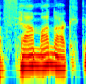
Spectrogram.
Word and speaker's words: Fermanagh: Also das wird geschrieben F-E-R-M-A-N-A-G-H. Fermanagh geschrieben, Fermanagh.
